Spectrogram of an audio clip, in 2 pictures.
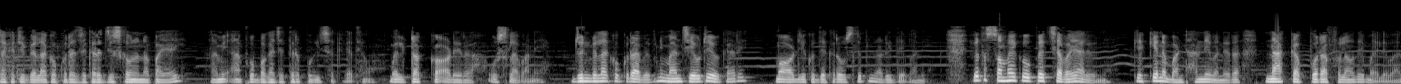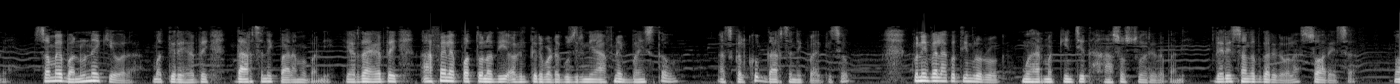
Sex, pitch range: male, 110-130 Hz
